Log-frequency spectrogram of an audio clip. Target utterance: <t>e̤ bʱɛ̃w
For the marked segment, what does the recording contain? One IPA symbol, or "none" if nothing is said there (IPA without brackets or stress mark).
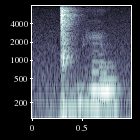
ǀ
